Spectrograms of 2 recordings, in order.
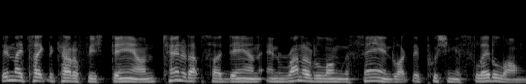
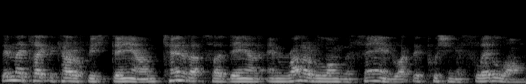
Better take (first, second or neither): first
